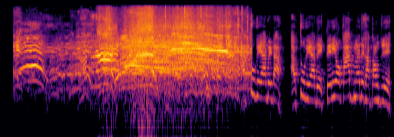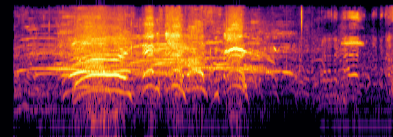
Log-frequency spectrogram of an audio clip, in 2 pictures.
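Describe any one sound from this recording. A large crowd shouts and cheers loudly outdoors.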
